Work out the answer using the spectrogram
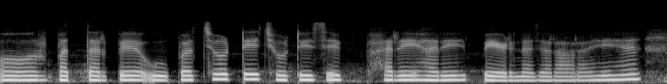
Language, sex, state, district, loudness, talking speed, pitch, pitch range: Hindi, female, Haryana, Charkhi Dadri, -14 LUFS, 125 wpm, 200 Hz, 195-210 Hz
